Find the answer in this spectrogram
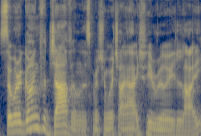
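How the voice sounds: Lively intonation marks this man's fairly low-pitched voice, which carries vocal fry. His tone is bright and sharp, yet clear and smooth.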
